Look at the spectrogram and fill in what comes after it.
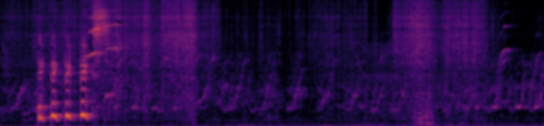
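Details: Pet guinea pigs excited by the rustle of a plastic bag, giving a run of loud rising squeaks early on, then softer repeated chirping squeaks, with the owner talking nearby.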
